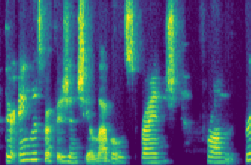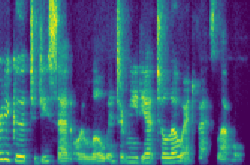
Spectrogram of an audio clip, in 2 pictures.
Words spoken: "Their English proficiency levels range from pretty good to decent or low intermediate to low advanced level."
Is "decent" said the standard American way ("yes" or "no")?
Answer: no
